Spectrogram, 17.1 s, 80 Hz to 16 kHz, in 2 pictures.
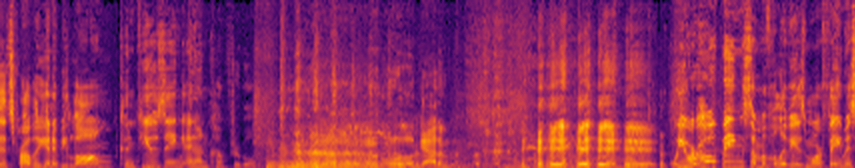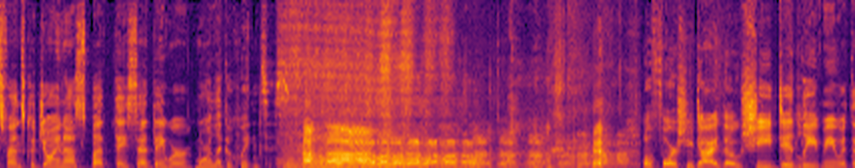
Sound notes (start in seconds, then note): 2.6 crowd laughing; 5.3 laughing; 11.3 crowd laughing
